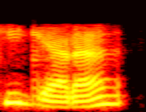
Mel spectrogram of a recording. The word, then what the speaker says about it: Higuera: It's actually pronounced Higuera, and it means fig tree.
